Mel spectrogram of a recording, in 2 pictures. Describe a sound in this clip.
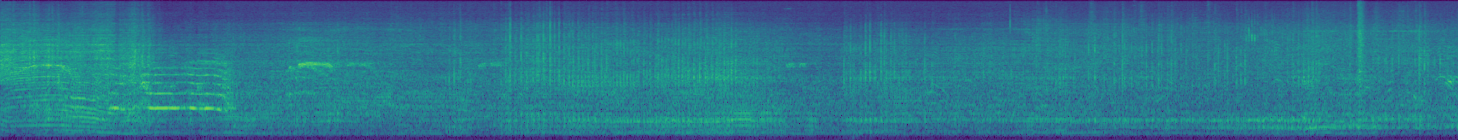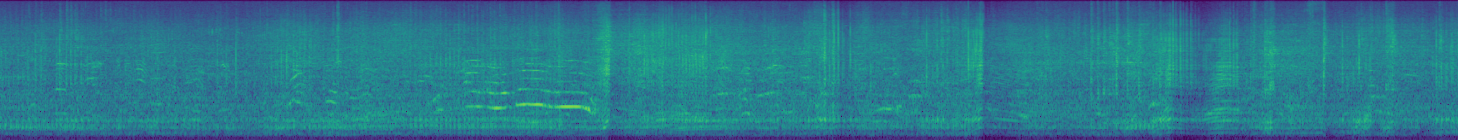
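Motorcycle engines rev and buzz nearby outdoors.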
